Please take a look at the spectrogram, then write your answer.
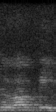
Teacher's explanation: Nah di sini lam bertemu ro, lam mati bertemu ro, ini lamnya nggak kebaca, kita langsung aja ke ro-nya, jadi dibacanya kurobi. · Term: idgham mutajannisain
